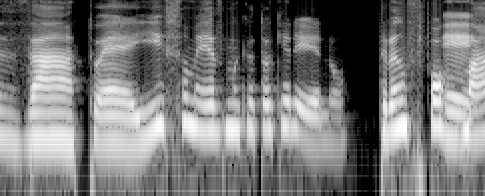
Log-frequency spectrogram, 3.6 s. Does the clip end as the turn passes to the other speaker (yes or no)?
no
